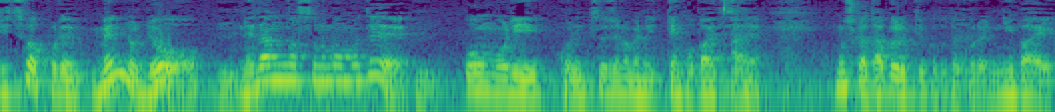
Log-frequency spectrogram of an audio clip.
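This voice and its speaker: Over noticeable background noise, a man at a medium pitch speaks at a moderate pace with lively intonation. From Japan, Fukuoka. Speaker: tv interviewer. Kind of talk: interview. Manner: formal.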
